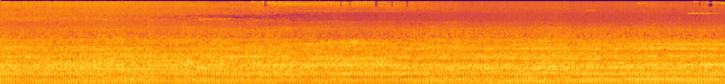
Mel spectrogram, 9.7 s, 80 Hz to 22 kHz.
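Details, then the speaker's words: Wolf 5kVA petrol generator with Honda GX390-clone engine, revived after years outside, new spark plug, service kit: steady even drone holding speed under about 2 kW load without hunting or misfire, working fine. "Good, it powers that no problem, and you can hear it going under load a little bit, but not that much."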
